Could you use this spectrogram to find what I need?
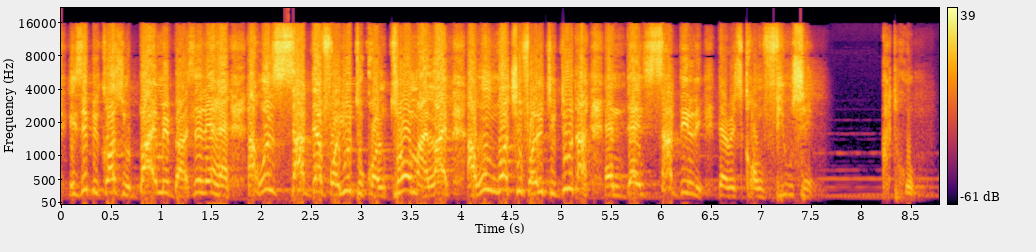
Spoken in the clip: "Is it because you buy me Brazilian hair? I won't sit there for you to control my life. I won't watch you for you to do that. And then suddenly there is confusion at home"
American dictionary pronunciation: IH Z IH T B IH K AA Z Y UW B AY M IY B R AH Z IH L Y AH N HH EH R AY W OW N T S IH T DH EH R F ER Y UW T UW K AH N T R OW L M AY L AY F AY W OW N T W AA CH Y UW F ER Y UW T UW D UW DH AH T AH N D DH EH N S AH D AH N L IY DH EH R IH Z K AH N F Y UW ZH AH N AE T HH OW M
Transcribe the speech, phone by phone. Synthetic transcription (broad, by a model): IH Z IH T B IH K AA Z Y UW B AY M IY B AH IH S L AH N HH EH AY W OW N T S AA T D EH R F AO Y UW T UW K AH N T R OW L M AY L AY F AY W OW N T W AA CH Y UW F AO Y UW T UW D UW DH AH T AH N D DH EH N S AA D N L IY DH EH R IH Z K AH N F Y UW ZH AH N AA T HH OW M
